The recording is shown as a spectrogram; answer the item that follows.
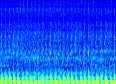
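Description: Motorcycle engine idling loudly with a fast, very even beat of about thirteen pulses a second.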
